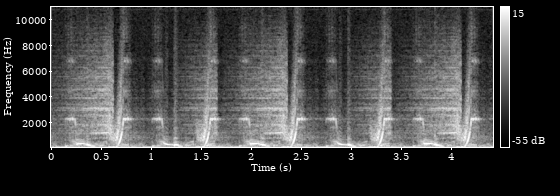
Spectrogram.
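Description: Modular-synth techno with the kick drum out: a steady bass line under short percussive hits about twice a second, each followed by a quick falling synth blip.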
